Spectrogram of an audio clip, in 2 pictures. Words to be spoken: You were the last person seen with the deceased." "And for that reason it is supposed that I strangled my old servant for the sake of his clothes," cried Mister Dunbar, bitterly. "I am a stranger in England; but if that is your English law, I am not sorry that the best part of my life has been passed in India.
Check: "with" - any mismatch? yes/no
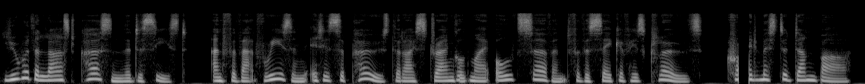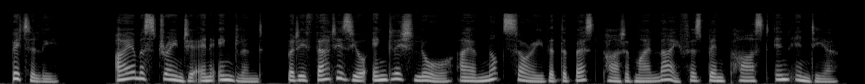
yes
